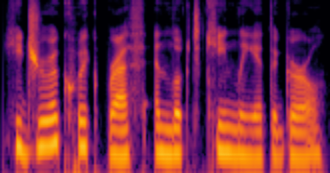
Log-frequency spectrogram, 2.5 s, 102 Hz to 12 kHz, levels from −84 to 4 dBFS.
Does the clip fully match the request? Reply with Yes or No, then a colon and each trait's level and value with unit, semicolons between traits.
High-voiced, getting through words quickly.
No: medium, 180 Hz; fast, 265 wpm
